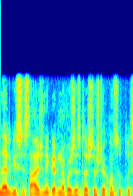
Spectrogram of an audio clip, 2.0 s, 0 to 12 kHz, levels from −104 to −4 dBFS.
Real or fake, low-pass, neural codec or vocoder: fake; 7.2 kHz; codec, 16 kHz, 1 kbps, X-Codec, WavLM features, trained on Multilingual LibriSpeech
